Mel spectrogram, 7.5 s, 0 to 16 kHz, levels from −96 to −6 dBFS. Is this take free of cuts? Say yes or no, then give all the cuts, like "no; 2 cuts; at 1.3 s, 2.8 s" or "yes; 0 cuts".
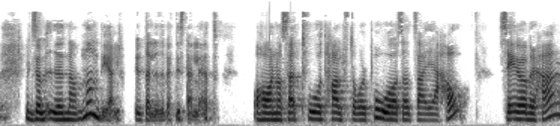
yes; 0 cuts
